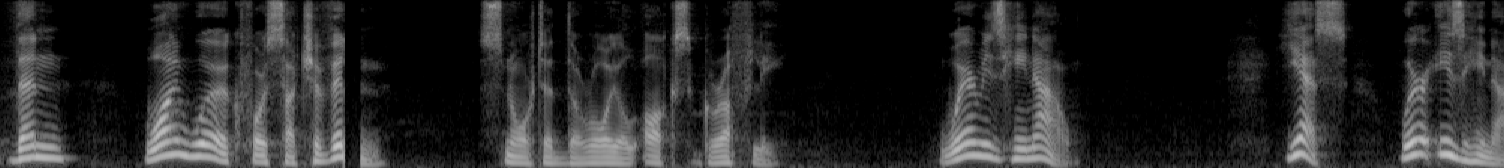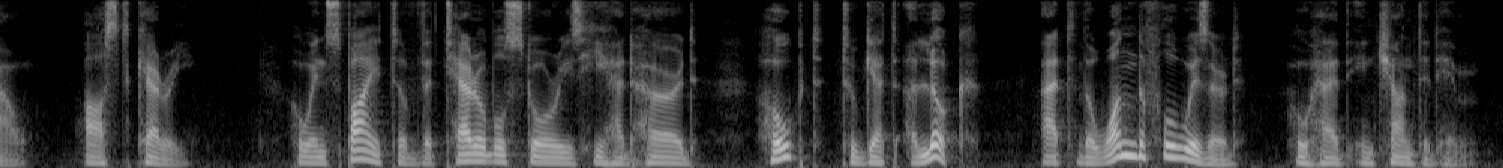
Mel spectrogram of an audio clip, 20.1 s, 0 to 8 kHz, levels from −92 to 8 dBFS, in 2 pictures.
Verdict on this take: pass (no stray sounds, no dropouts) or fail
fail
